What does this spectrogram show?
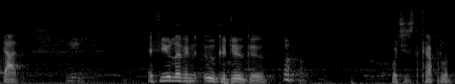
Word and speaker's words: Ouagadougou: If you live in Ouagadougou, which is the capital of Burkina Faso.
